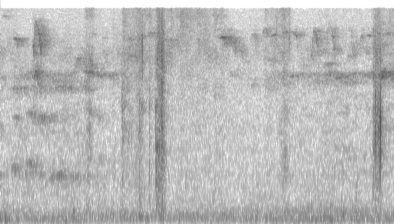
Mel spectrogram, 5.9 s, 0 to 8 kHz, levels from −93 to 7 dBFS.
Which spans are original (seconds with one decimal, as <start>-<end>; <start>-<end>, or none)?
0.0-5.9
